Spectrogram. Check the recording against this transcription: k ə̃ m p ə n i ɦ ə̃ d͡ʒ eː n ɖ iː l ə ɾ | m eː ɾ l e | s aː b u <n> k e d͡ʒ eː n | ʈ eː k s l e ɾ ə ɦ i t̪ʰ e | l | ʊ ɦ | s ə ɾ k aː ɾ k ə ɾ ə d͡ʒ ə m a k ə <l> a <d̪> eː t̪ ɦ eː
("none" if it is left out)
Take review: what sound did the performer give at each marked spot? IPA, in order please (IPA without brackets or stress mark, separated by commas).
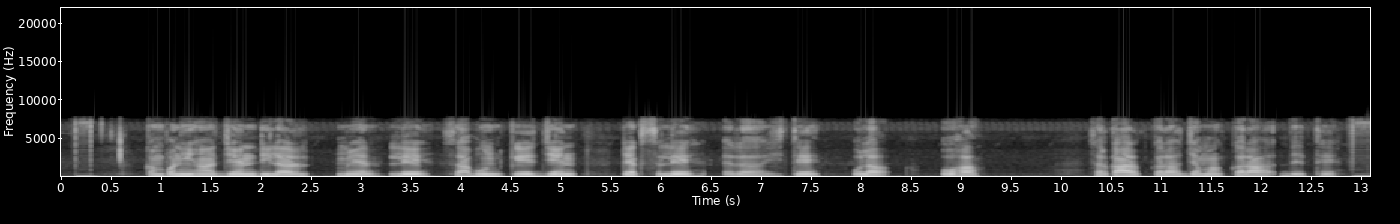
n, ɾ, d̪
